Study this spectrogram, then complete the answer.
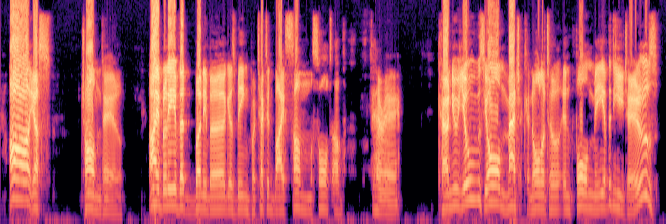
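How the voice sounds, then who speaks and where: A man puts on a character voice with a fairly high pitch. He talks at a fairly slow pace. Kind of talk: classic radio drama acting. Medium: audio drama. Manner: pompous, haughty.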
